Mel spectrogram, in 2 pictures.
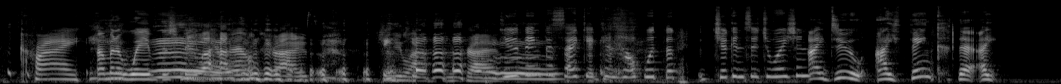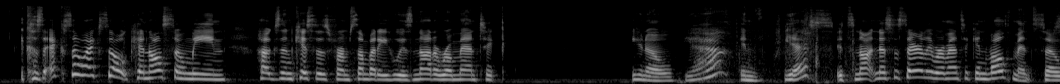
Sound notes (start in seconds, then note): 4.8 crying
